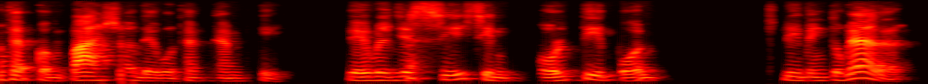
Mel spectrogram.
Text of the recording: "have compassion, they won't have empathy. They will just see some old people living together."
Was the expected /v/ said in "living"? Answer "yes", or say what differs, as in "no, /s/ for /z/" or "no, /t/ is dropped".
no, /p/ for /v/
